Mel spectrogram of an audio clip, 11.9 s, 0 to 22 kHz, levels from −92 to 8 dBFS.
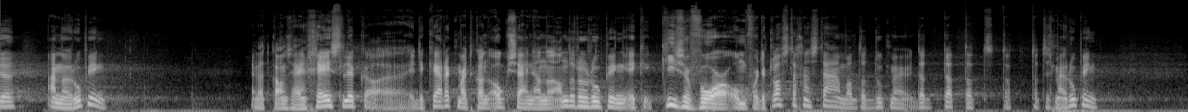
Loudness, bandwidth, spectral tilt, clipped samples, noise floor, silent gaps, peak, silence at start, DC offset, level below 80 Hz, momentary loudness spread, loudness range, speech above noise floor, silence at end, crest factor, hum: -23 LUFS; 16.5 kHz; -6 dB/octave; under 0.1%; -52 dBFS; none; -6 dBFS; 0 s; under 0.1%; -48 dBFS; 15 LU; 8 LU; 29 dB; 0.55 s; 18 dB; none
